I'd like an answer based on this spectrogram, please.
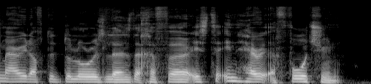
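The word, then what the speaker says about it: Hfuhruhurr: The two are then soon married after Dolores learns that Haffer is to inherit a fortune.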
